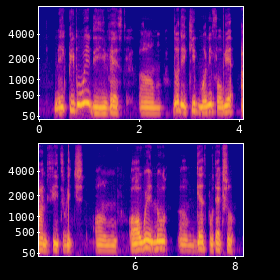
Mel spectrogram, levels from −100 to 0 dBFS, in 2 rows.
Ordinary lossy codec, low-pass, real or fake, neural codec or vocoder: none; none; fake; codec, 16 kHz, 16 kbps, FunCodec, trained on LibriTTS, 50 frames a second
